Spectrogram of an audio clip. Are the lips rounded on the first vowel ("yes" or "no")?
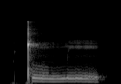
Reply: yes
